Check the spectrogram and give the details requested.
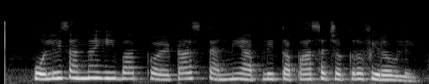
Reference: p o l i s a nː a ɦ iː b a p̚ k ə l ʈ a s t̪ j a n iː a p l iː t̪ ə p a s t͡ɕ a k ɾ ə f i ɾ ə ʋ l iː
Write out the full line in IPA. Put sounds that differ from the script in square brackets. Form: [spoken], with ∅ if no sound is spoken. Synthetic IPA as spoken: p o l i s a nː a ɦ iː b a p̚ k ə [ɭ] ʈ a s t̪ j a [nː] iː a p l iː t̪ ə p a s t͡ɕ [ə] k ɾ ə f i ɾ ə ʋ l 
